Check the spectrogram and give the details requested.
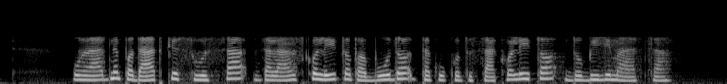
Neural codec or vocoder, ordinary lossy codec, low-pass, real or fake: codec, 16 kHz, 8 kbps, FunCodec, trained on LibriTTS, 25 frames a second; AAC, 16 kbps; 3.6 kHz; fake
